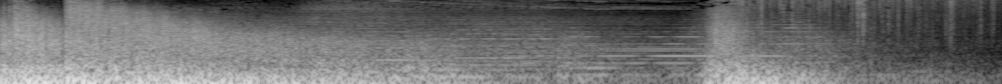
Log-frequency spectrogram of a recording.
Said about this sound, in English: You know what that deserves? That deserves a little cannon fire, I think.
